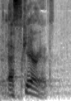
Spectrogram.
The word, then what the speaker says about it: Iscariot: He was speaking about Judas, the son of Simon Iscariot. Did I say that right? – Uh-huh. – Iscariot.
